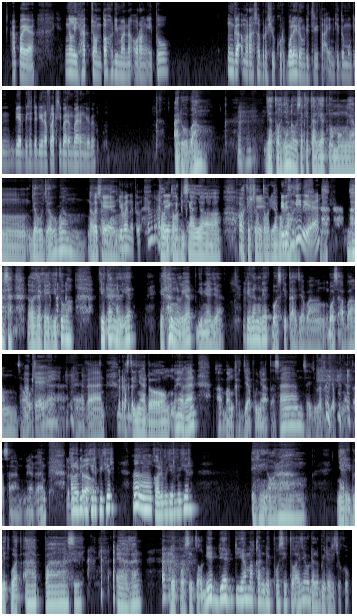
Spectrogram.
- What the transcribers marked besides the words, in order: tapping; other background noise; static; laughing while speaking: "Oke"; laughing while speaking: "gak us gak usah gak usah"; laugh; laughing while speaking: "kita"; laugh; laugh
- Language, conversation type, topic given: Indonesian, podcast, Apa arti kebahagiaan sederhana bagimu?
